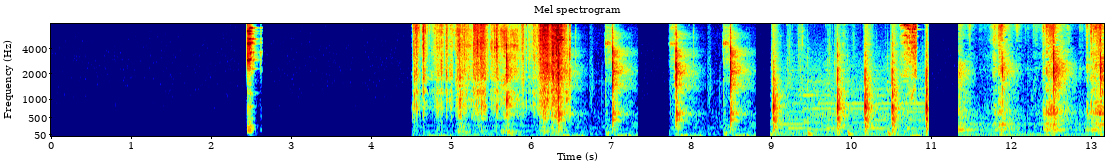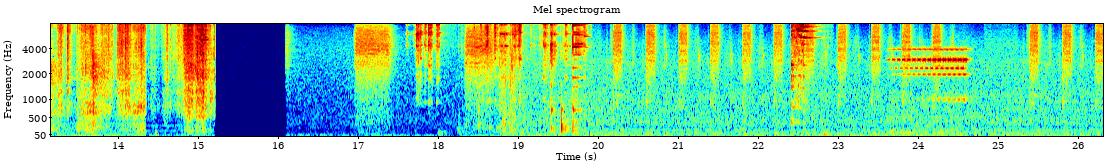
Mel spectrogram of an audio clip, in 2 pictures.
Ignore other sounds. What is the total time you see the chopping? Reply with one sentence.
The chopping can be heard for 9 seconds in total.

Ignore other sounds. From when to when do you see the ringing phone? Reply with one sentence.
You can hear the ringing phone from 23.6 to 24.7 s.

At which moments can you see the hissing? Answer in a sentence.
The hissing can be heard from 16.1 to 26.2 s.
